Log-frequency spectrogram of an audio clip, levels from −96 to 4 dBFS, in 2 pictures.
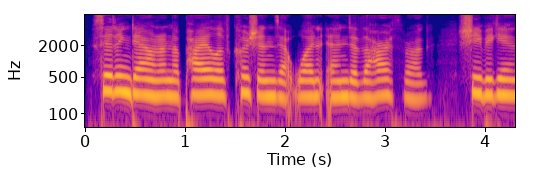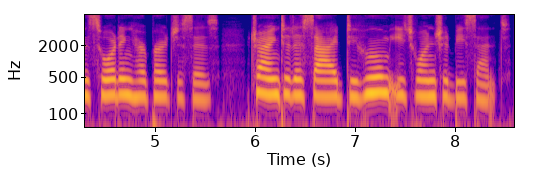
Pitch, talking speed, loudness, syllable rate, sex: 220 Hz, 205 wpm, -18 LUFS, 4.9 syllables/s, female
